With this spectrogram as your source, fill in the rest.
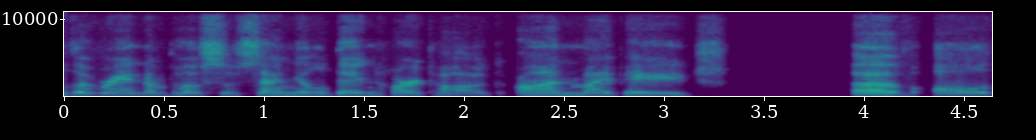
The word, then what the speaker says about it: DenHartog: And you did a great job pronouncing my last name. I should have asked before the show. I'm so glad I got it right. You did it perfect.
